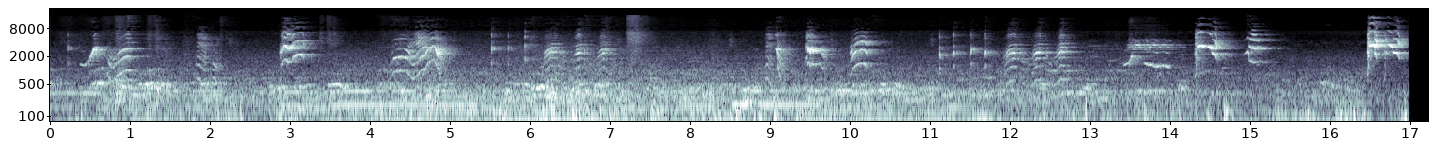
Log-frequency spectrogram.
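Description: A parrot chatters nonstop in harsh squawks, sharp chirps and rapid whistled notes.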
